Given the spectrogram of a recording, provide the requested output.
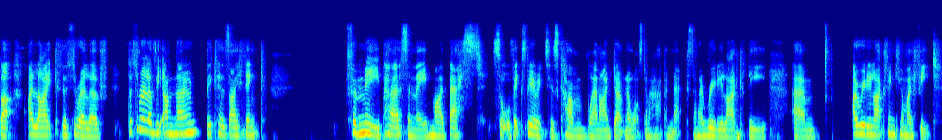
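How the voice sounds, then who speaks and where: Her voice is a plain, everyday voice, fairly low in pitch, with ordinary pitch variation. The woman speaks at a moderate pace. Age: 30s. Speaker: marketing manager. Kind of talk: casual chat. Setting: video call with live audience.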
